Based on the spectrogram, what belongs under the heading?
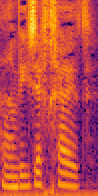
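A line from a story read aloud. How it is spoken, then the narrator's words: Sighing reply. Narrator (Dutch): hernam ze met een zucht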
